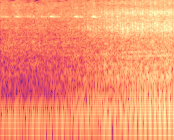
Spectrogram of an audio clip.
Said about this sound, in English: stepped on the gas, making two riders leap from the truck's path.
